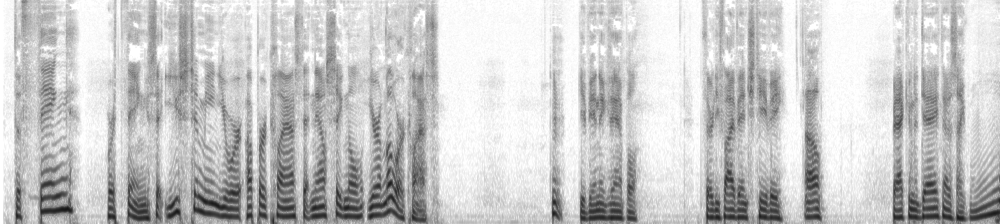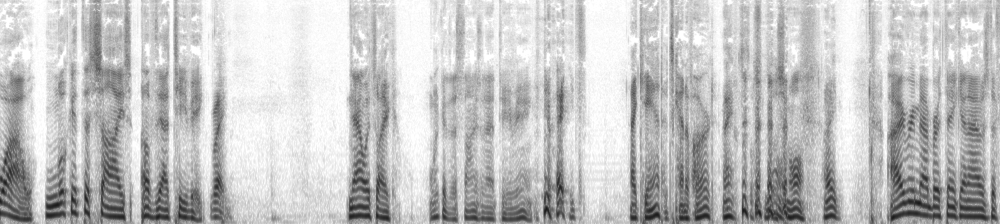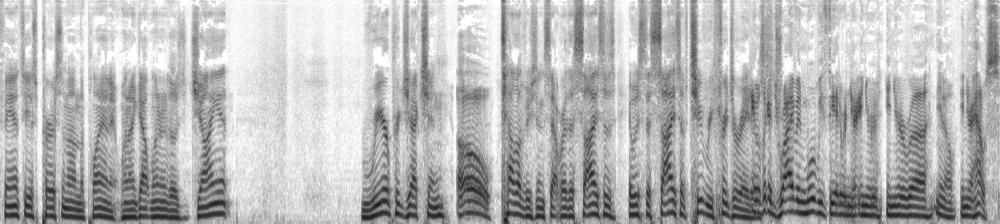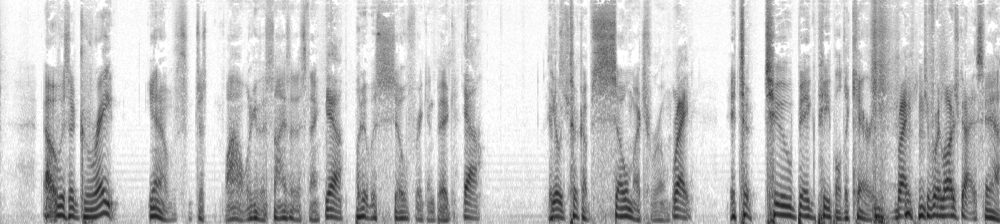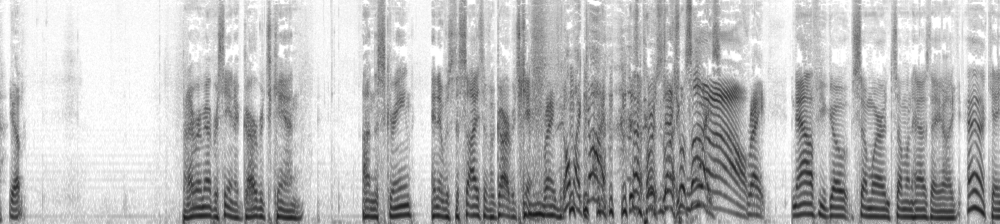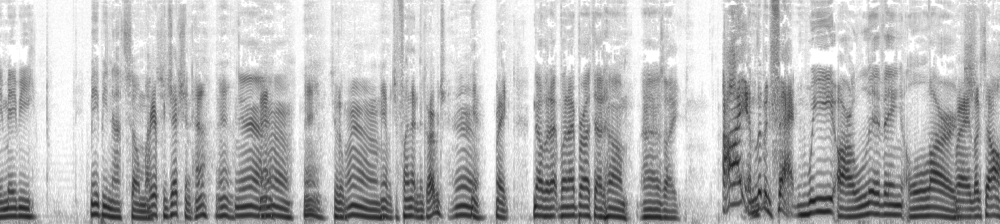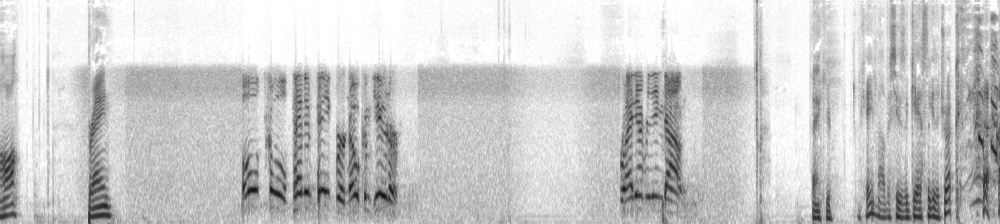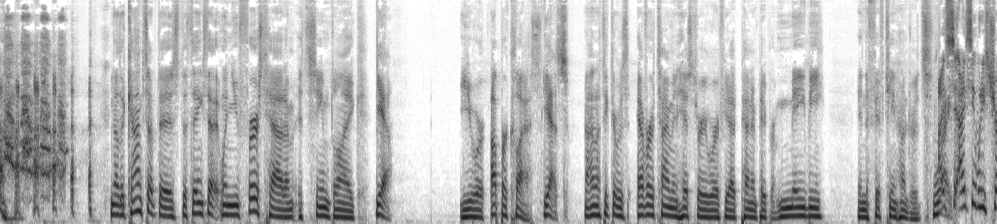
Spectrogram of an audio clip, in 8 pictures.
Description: took loads of calls from the Tribe on the items they used to think meant you were living large, but now seem really simple.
